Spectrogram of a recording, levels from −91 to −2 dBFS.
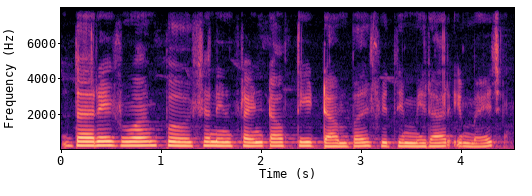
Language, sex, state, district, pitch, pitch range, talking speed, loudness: English, female, Karnataka, Bangalore, 205 Hz, 190-220 Hz, 170 wpm, -16 LUFS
